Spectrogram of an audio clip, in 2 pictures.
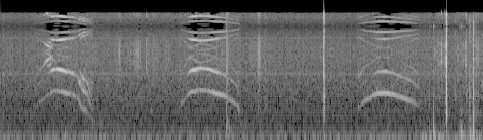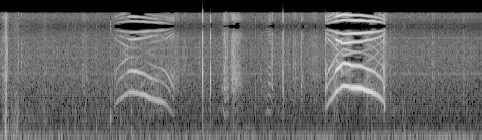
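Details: Pet cats at home giving a series of arched, whining meows, about five calls spaced roughly every one to two seconds, the last louder and harsher, with sharp clicks and knocks between them.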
